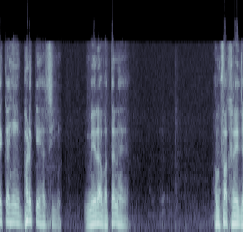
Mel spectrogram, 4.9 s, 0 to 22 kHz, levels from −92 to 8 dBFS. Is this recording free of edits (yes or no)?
yes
